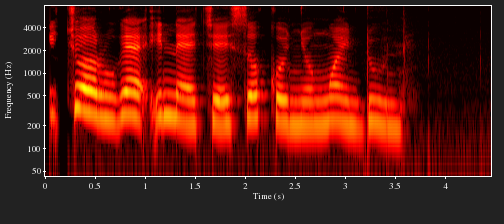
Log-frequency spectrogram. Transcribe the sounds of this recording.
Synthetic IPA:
i˦t͡ʃo˦ɾu˨ɡɛ˦ʔɪ˦nɛ˨t͡ʃe˨i˨so˦ko˨ɲo˨ŋwɔ˦ɲdu˦ni˨

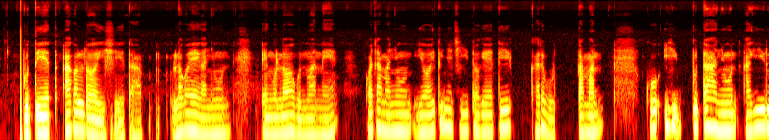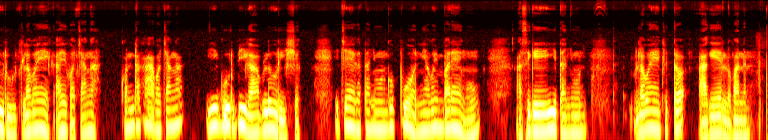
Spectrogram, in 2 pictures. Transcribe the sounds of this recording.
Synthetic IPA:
pu˨te˨ta˨kɔ˦ldɔ˨i˨ʃḛ˨ta̰˨p̚lɔ˦kɔ˦ɛka˨ɲʊne˨ŋʊ˨lɔ˦bu˨nwanɛ˨˦ | kɔ˦t͡ʃa˦maɲʊ˦njɔ˨i˦ti˦ɲe˦t͡ʃi˦tɔ˨kɛ˧tɪ˦kːa˦ɾe˦bu˨ | ta˦ma˦nko˦ʔi˦pu˦ta˦˨ɲʊ˦na˨ki˦ɾu˨ɾuː˨t͡ʃlɔ˦kɔ˦ɛ˨ka̰˨jɪ˦kɔ˨t͡ʃa˦ŋa˦ | kɔ˦nda˦ka̰˦kɔ˨t͡ʃa˦ŋa˦ | i˦ɡ̬u˦ɾbi˦ka˨blo˦˨ɾi˨ʃe˨k̚ɪ˦t͡ʃɛ˦ka˨ta˦ɲuː˦nko˦pwo˨ni˦a˦ko˦i˦mba˦ɾɛ˦ŋu˨˦ŋa̰˨sɪ˦ke˦i˦ta˨ɲu˦n | lɔ˦kɔ˦ɛ˦t͡ʃi˦tɔ˦ | a̰˨ke˦lʊ˨ba˨nɪ˦n

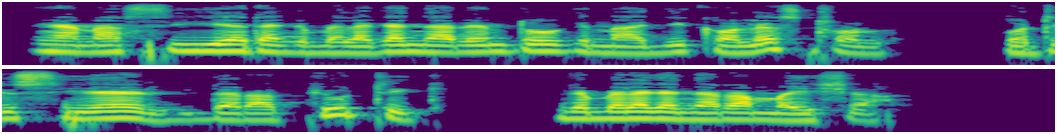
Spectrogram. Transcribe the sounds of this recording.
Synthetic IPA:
ɛ˦ŋɛ˨na˦si˦ɛ˦tɛ˨ŋɡɪ˨bɛ˨lɛ˨kɛ˦ɲa˨ɾɛ˦nto˦k̬i˨na˨d͡ʒi˦kɔ˨lɛ˦stɾɔ˨l | ɔ˨ti˦si˨ɛ˦ltɛ˨ɾa˨pju˦ti˨k | ŋɡɪ˦bɛ˦˨lɛ˦kɛ˨˦ɲa˨ɾa˦ma˨iʃa˨

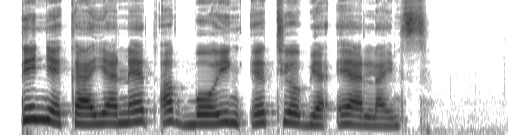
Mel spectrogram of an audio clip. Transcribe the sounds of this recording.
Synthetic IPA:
t̪ɪ˦ɲe˨ka˨ja˨nɛ˦t̪a˦k̚bo˨i˦ŋe˦ti˦o˦pi˨a˨ʔɛ˦ala˨ɪns

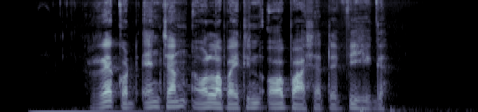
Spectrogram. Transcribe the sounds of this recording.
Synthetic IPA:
rɛ˦kɔ˨dɛ˦nt͡ʃa˦na˨ɔ˦la˨pa˨jti˦nɔ˨˦pa˨ʃa˨tɛ˨fi˦hi˨ɡa˨

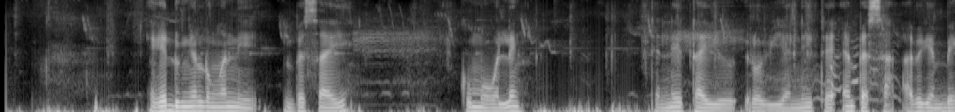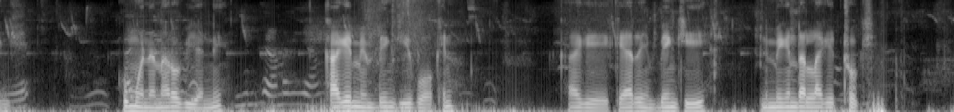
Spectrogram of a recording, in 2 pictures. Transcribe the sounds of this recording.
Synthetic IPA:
ɛ˨ke˦du˨ŋe˦ldu˨ŋa˦ni˨mbɛ˦sa˨ji˦ | ku˦mo˨wo˨le˦ŋ | tɛ˨ni˦ta˨ju˨ḭ˨ɾo˨bi˨ja˨ni˦tɛ˨ʔɛ˦mpɛ˨sa˨a̰˨βɪ˦ke˨mbe˦ŋɡi˨ | ku˦mo˨nɛ˨na˦ɾo˦bi˨ja˨ni˦ | ka˦kɪ˦mi˨mbe˦ŋɡi˨˦bɔ˨kɪ˦n | kʰa˦ki˨ke˦ɾɛ˦˨mbe˦ŋɡi˨˦nɪ˨mɪ˦kɪ˦nda˦la˦ki˦tʰo˨ki̥˨

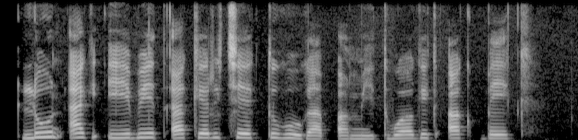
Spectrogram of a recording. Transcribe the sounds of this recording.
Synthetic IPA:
lu˦na˦ɡɪ˨ɪ˨bɪ˦t̪a˦ke˦ɾi˦t͡ʃe˦k̚t̪u˦ɡu˨ɡa˨p̚a˨mi˨t̪wɔ˦ɡɪ˦ka˦kbɪ˦k

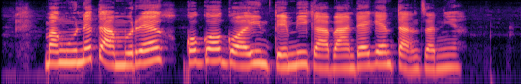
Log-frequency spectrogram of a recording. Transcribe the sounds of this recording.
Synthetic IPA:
ma˨ŋu˨ne˦ta˨mʊ˨ɾɛ˦kɔ˦ɡɔ˦ɡɔ˨a˨i˦m̩˨te˨mi˦ɣa˨baː˨ndɛ˦ɣɛ˦n˦ta˨nza˨ni˦a˨

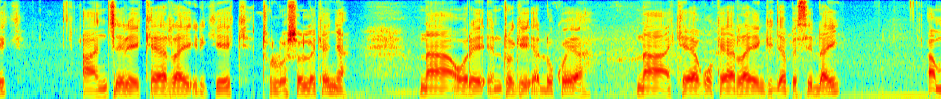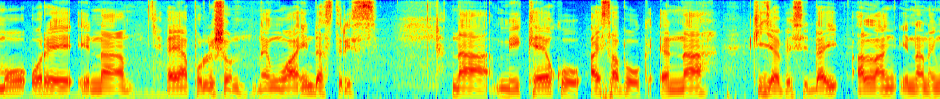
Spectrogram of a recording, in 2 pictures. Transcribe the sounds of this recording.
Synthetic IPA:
k | a˨ɲt͡ʃe˦ɾe˨kɛ˦ɾa˦jḭ˨ɾke˦ktʰo˨lo˦ʃo˦lɛ˦kɛ˦ɲa˨na˦o˦ɾe˨ʔe˨nto˦k̬i˨ʔɛ˨do˨ko˦ja˨ | na˦kɛ˦ko˨kɛ˦ɾa˦jɛ˨ŋɡi˨d͡ʒa˦pɛ˨si˦da˦i˦ | a˨moː˦ɾe˨ɪ˨na˨ɛ˦ja˦po˨lu˦ʃo˨nːa˨ŋwa˦ʔi˦nda˨stɾi˨s | na˦mi˨kɛ˦ko˨a˦jsa˦p̬o˨kɛ˨na˦ki˦d͡ʒa˨pe˨si˨da˦i˦a˨la˦ŋḭ˨na˨na˨

